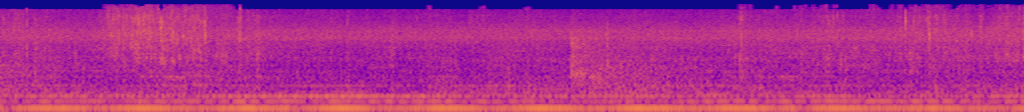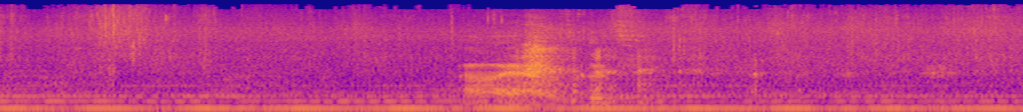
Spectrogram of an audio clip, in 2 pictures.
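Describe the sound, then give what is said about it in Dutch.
A steady low mechanical hum of a kneading machine churns wet bread dough, with soft squishy, sloshing textures throughout and a brief burst of sharper noise near the end; a voice speaks briefly. “nu klinkt het dan nog echt heel erg nat.”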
